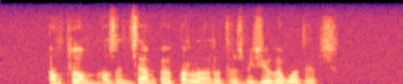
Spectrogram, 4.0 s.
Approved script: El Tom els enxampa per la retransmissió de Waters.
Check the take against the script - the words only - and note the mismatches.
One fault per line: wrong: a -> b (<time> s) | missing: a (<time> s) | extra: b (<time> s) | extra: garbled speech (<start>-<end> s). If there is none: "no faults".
no faults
